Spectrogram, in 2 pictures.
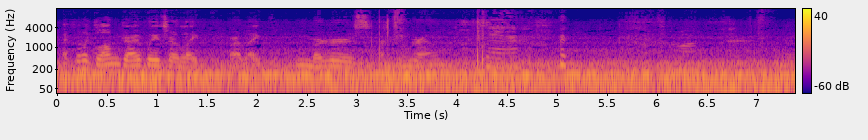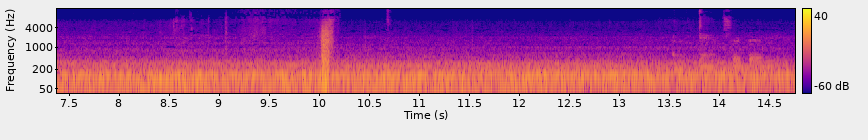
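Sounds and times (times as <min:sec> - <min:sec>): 
car engine droning heard from inside the vehicle: 0:00.0 - 0:14.7
car tires rumbling on the road: 0:00.0 - 0:14.7
speech: 0:00.2 - 0:05.3.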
